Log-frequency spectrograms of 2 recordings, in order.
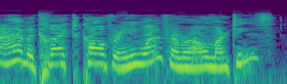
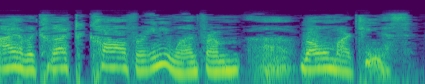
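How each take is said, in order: First: Higher-pitched repeated operator announcement; insistent operator asking for an answer; operator repeating. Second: Halting first call announcement, pitched near usual; operator. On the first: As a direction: repeat the call request, voice lifted at the end. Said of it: "the operator said again". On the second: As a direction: state the collect call evenly. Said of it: "the operator said". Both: Retold or imitated.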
